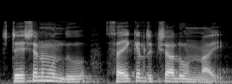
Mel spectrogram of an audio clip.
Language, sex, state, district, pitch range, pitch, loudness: Telugu, male, Telangana, Mahabubabad, 125-145 Hz, 135 Hz, -16 LUFS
